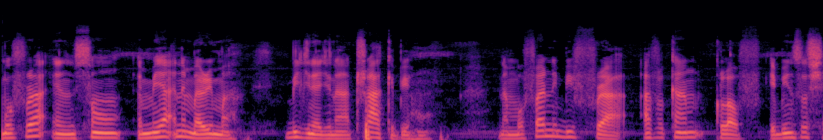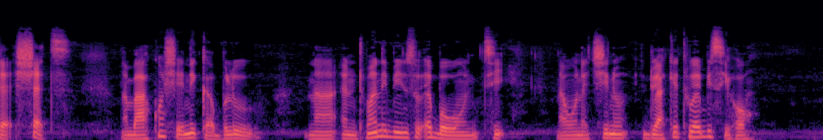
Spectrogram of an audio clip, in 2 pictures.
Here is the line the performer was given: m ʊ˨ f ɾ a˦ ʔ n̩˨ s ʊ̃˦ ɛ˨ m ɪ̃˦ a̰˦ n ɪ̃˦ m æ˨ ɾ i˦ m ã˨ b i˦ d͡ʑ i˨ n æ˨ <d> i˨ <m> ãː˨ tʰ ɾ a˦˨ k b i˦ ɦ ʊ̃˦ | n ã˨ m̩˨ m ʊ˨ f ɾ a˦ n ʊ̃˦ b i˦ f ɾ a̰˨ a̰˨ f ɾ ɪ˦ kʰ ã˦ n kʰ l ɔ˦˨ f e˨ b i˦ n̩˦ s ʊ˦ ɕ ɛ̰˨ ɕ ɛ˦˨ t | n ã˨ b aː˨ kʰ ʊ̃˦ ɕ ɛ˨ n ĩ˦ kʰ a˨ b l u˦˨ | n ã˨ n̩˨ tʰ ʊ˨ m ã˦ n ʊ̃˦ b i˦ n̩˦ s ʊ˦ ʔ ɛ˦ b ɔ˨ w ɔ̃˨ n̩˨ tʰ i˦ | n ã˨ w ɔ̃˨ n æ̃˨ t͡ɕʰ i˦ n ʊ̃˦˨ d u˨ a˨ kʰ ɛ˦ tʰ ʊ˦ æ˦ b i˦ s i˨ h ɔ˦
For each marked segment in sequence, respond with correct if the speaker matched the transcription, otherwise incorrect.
incorrect: d͡ʑ, incorrect: n

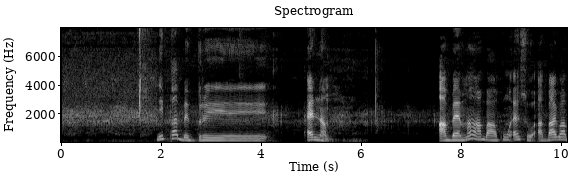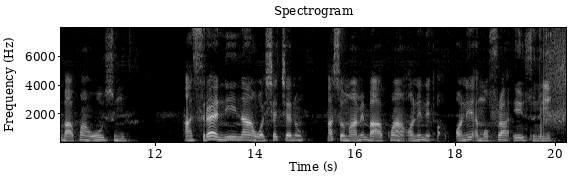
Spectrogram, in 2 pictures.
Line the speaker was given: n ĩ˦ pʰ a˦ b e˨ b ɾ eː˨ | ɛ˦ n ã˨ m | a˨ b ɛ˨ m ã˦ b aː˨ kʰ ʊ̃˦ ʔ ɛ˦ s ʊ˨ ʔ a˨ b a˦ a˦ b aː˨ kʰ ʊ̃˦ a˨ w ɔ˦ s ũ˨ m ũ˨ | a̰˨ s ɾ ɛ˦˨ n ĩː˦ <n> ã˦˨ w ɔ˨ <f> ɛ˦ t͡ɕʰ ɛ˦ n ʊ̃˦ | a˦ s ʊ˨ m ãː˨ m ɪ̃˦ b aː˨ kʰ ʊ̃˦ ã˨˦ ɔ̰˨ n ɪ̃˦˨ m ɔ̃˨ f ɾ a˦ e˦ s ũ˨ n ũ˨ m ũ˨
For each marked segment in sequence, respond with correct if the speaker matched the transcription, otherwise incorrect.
correct, incorrect: ɕ

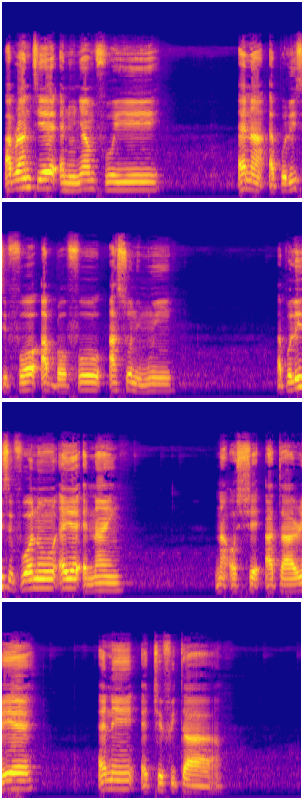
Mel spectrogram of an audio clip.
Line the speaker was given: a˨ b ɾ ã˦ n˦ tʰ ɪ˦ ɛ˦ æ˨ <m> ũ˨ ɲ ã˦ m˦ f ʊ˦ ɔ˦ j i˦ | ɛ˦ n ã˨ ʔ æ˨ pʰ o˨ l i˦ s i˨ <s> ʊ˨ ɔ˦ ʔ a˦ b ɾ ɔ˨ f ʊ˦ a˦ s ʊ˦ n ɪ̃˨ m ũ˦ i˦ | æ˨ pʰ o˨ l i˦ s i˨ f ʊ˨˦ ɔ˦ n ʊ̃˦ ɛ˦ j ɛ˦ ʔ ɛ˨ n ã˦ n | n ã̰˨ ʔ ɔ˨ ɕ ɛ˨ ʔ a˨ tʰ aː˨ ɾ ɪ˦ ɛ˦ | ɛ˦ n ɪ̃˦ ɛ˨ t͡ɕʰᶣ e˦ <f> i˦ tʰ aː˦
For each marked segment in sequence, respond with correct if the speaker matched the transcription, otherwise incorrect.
incorrect: n, incorrect: f, correct

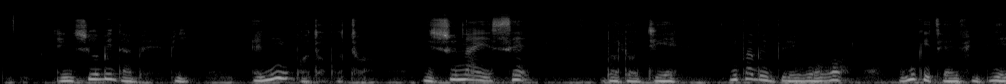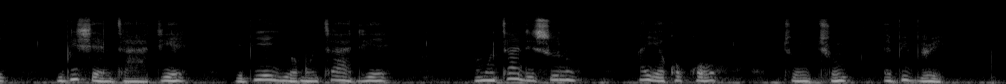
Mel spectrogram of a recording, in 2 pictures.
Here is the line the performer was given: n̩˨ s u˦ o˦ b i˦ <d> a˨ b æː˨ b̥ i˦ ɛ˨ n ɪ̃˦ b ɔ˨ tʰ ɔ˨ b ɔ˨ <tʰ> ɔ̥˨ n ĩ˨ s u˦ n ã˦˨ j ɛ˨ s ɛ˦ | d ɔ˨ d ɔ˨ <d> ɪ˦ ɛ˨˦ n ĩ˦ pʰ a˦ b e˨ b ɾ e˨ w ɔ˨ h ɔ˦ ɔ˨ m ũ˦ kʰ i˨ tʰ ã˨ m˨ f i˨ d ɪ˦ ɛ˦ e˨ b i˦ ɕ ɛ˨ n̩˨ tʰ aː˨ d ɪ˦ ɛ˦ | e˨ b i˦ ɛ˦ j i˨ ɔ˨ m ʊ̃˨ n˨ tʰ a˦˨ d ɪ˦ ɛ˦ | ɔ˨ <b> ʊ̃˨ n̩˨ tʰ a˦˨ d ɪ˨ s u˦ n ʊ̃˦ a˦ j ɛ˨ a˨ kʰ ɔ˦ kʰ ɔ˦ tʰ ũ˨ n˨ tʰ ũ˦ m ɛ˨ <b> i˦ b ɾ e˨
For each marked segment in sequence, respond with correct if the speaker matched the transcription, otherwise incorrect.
correct, correct, correct, incorrect: m, correct

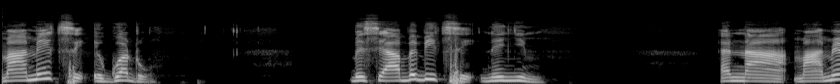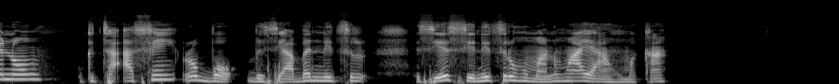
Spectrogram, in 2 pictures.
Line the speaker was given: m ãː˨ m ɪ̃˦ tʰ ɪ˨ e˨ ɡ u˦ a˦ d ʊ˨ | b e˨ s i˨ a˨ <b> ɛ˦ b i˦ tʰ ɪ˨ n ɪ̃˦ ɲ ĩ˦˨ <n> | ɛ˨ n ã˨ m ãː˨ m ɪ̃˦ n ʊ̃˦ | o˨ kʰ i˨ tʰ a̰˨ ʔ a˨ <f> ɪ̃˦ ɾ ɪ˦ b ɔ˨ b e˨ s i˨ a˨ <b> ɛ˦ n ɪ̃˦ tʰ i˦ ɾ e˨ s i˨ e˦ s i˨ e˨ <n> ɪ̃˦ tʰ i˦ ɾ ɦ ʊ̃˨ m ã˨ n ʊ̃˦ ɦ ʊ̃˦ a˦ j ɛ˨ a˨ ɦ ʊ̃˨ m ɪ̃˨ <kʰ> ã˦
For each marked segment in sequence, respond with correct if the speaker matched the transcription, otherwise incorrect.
correct, incorrect: m, correct, correct, correct, correct

